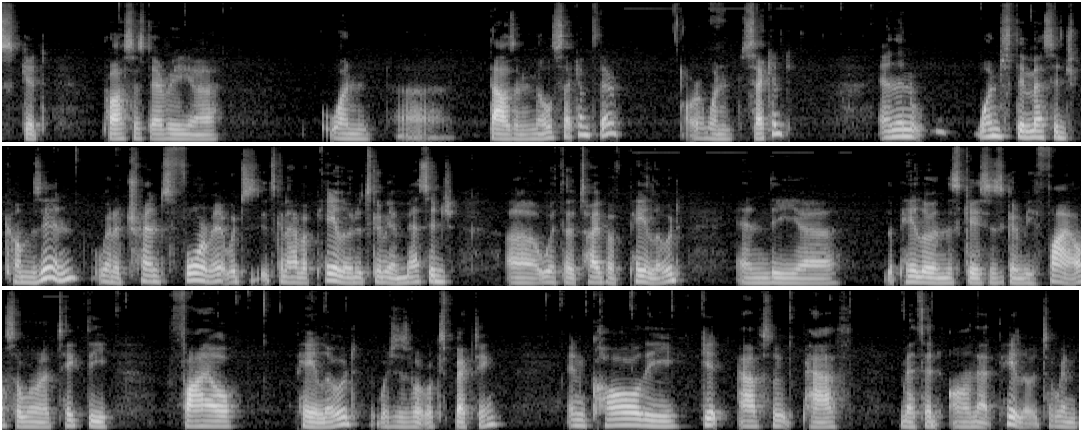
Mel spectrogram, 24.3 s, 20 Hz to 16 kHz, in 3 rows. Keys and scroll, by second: 7.4 Return, 22.1 Return.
